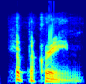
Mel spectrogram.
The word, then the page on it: Hippocrene: American English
